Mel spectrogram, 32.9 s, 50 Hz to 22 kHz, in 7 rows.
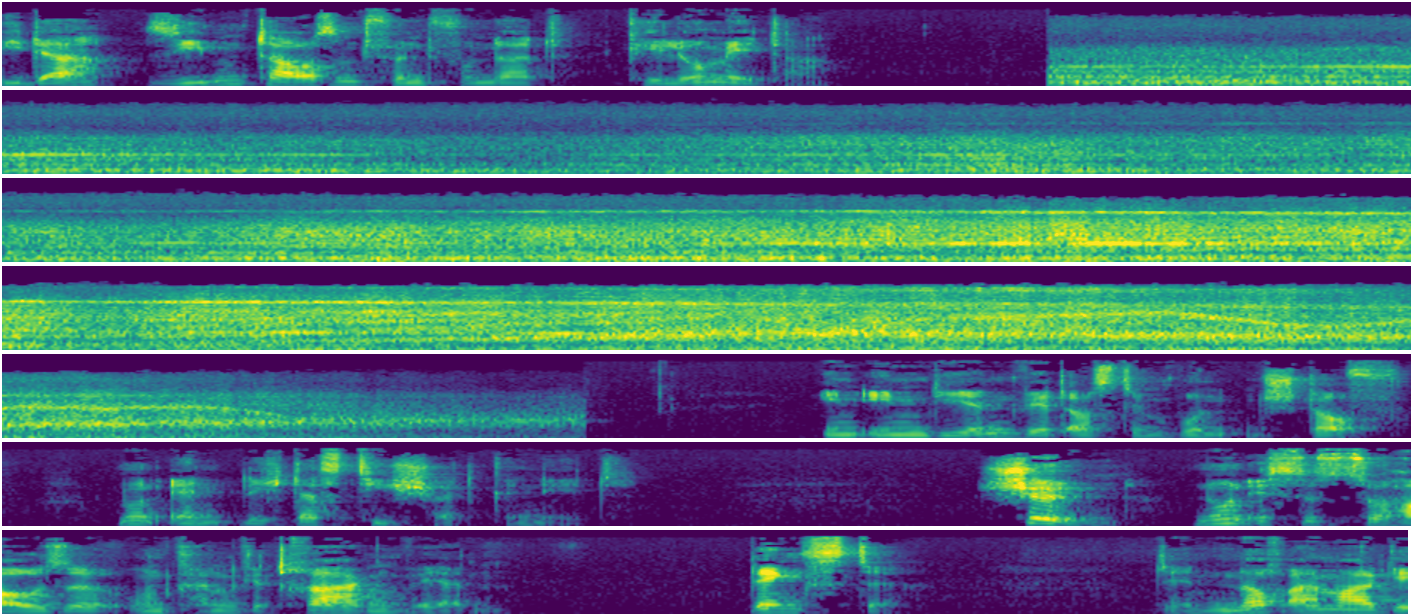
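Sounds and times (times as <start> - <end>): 
speech: 0.0 - 2.8, 22.2 - 25.6, 26.8 - 29.9, 30.6 - 31.2, 32.0 - 32.8
airplane in flight engine roar: 3.5 - 20.8.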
